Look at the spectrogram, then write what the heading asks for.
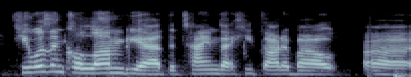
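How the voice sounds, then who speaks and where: Here is a normal speaking voice at a moderate pace. The sound is dry and close, with no echo. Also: woman. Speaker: startup co-founder, former TV reporter. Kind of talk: panel discussion.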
